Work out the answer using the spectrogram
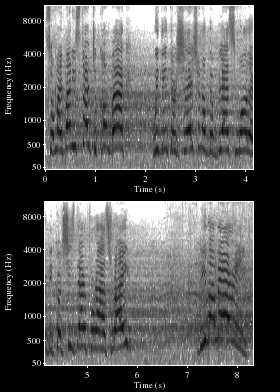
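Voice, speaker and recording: A woman's voice: very high-pitched, normal speed, a bit bright, slight background noise. A woman from Costa Rica with a Costa Rican Spanish accent, giving an emphatic faith testimony to a large audience, calling out to the crowd. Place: large arena stage. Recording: long hall reverb, faint ambience.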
